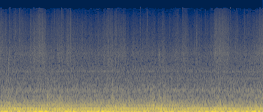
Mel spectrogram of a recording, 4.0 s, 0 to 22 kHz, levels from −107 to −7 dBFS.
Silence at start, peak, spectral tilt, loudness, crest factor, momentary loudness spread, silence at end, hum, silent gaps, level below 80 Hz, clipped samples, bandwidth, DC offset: 0 s; -10 dBFS; -9 dB/octave; -29 LUFS; 10 dB; 2 LU; 0 s; none; none; -28 dBFS; under 0.1%; 4.5 kHz; under 0.1%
